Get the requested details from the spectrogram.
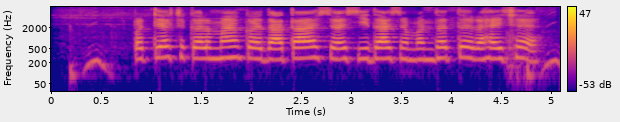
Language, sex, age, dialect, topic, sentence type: Maithili, female, 25-30, Angika, banking, statement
